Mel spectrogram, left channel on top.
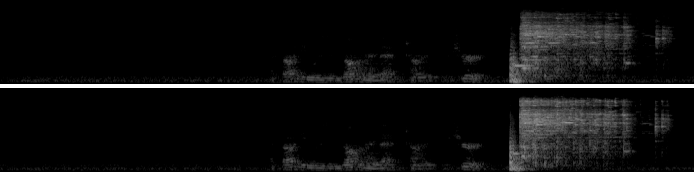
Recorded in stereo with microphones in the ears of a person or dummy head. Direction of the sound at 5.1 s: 75° right (ahead or behind).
